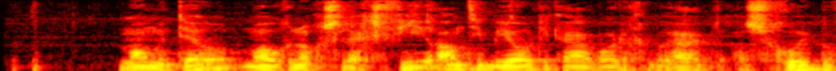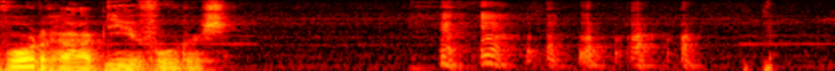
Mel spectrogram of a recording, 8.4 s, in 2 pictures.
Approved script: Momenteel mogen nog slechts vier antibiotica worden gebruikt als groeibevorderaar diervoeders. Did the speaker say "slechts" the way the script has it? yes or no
yes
